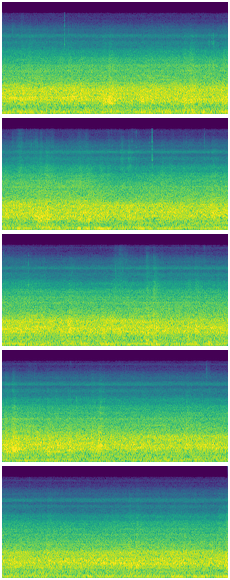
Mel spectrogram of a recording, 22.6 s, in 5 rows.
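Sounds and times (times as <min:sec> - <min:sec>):
Izuhakone Railway Daiyuzan Line train running from Odawara to Daiyuzan: 0:00.0 - 0:22.5.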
